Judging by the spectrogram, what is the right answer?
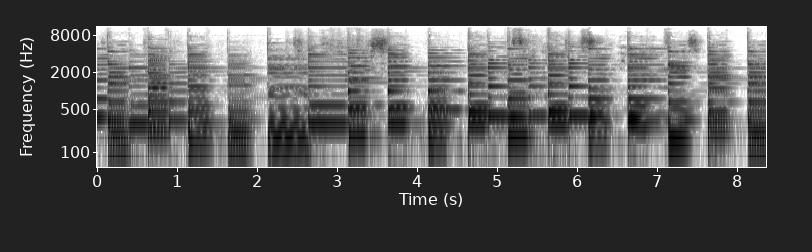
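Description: Background piano music: single notes and chords struck at an even, unhurried pace over a lower bass line.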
